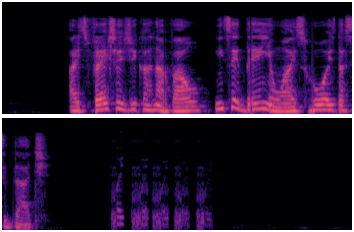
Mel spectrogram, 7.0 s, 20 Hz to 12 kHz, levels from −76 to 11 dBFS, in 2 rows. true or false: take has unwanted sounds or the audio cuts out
true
